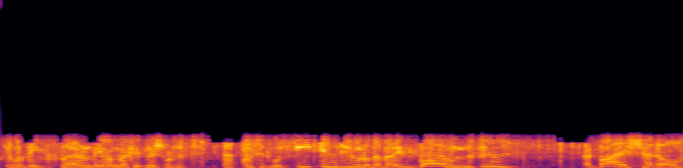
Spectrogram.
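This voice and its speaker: An actor playing a gloating mad scientist poisoner who taunts with maniacal laughter, in 1940s radio acting. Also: male voice, sits high, normal speed, vocal fry. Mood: triumphant. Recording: tinny scratchy old radio broadcast, loud hiss.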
